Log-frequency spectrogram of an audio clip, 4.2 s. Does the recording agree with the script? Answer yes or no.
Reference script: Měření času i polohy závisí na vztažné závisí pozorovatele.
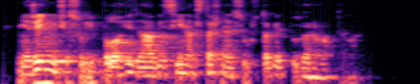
no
